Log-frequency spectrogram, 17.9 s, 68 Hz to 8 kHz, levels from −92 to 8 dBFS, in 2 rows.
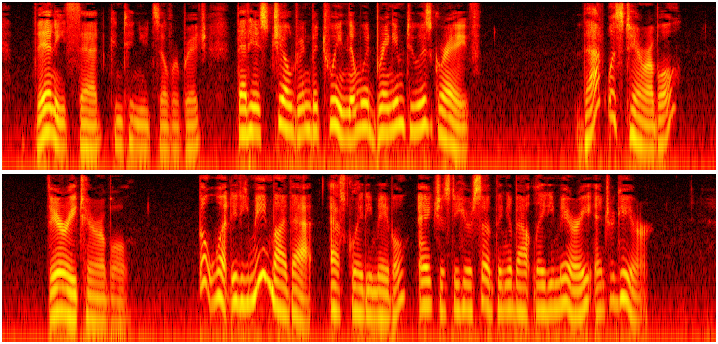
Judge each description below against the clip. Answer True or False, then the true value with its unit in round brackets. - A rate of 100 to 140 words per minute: True (135 wpm)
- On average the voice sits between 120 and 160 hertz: False (170 Hz)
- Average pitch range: False (6.5 semitones)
